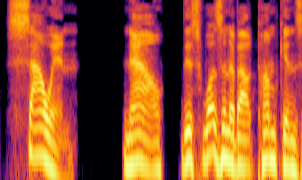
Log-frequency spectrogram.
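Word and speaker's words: Samhain: they had a festival called samin pronounced sawin now this wasn't about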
